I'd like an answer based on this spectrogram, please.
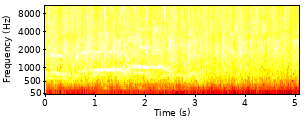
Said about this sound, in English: And so would you just give both those guys a round of applause?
